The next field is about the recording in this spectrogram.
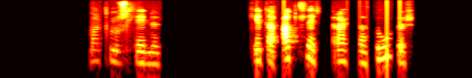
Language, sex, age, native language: Icelandic, female, 40-49, Icelandic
